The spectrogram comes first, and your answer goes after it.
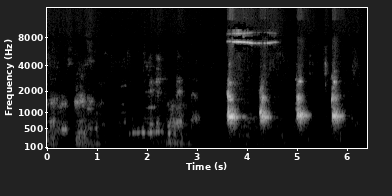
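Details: Four-week-old Cavalier King Charles Spaniel puppies in an indoor puppy pen, being socialized with older dogs: after faint talking, four short, bright whimpering yelps come roughly every two-thirds of a second, each a quick rising-falling squeak.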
